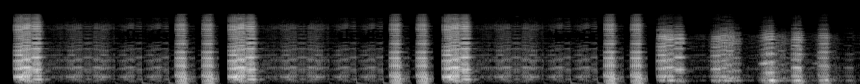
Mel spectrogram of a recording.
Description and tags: Sunny Day
A Ghost Type Sound made at 112bpm.
pad, scary, synth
